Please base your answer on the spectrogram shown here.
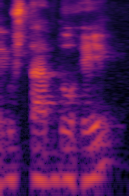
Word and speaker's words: Gustave Doré: como o pessoal fala, acho que dizem a pronúncia certa, que é Gustave Doré, mas eu falo Doré.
